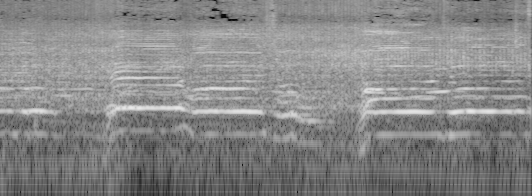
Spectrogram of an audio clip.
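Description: Voices chanting in long held notes. Each phrase swoops up into a steady tone and holds it for about two seconds, and the phrases repeat about every two and a half seconds.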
